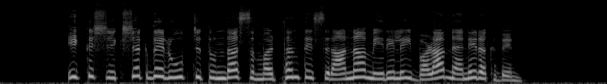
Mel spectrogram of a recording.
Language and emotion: Dogri, happy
